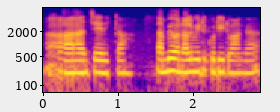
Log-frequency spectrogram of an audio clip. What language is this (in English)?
Tamil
